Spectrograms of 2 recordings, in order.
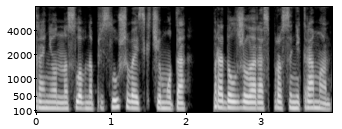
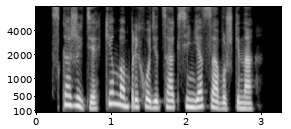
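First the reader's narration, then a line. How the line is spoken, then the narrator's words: Calm interruption, lady. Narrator (Russian): спокойно прервала ее барыня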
